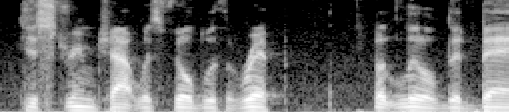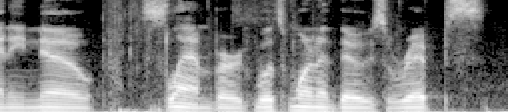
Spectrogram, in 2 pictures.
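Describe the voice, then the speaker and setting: A man giving a dramatic, mock-serious reading of fan fiction, like a theatrical storyteller. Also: low-pitched. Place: online voice chat during a live stream. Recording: noisy group voice-chat stream.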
